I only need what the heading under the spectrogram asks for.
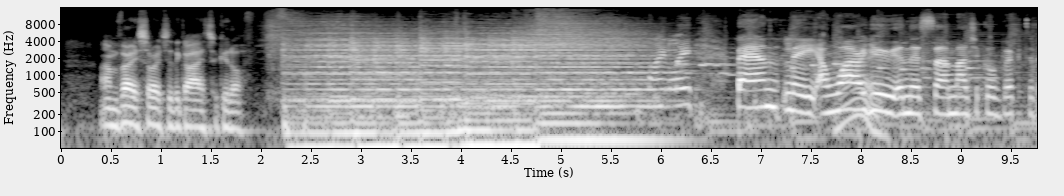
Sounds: Musical instrument, Speech, Music

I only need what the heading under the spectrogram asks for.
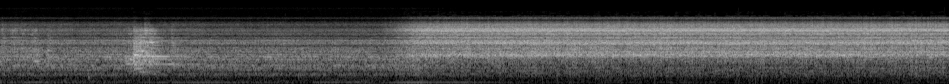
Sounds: Hiss

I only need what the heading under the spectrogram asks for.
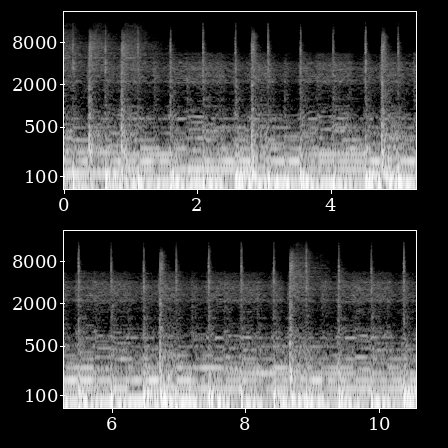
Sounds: Percussion, Drum, Bass drum, Drum kit, Rimshot, Snare drum

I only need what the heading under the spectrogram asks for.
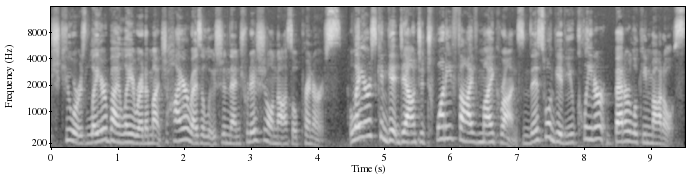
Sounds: Speech

